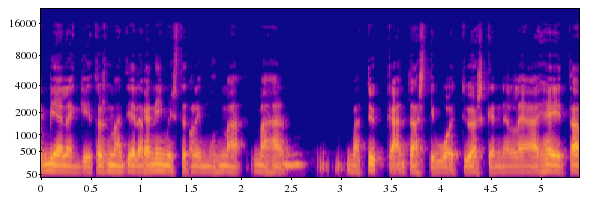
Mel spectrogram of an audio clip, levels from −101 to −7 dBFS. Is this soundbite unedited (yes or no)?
no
